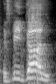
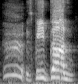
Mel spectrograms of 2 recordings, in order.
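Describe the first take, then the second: First: Said in the usual way. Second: Drawn out, higher, louder yell of relief; frantic shout. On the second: Real, not acted. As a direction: stretch it out and shout it. Frantic rush before the deadline.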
